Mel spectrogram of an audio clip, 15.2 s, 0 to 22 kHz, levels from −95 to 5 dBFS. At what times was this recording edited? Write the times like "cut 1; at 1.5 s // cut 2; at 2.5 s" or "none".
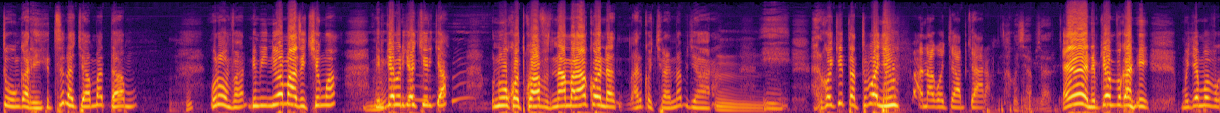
none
